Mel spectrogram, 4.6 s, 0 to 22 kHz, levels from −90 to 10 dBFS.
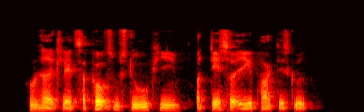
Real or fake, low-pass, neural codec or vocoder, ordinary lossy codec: real; 7.2 kHz; none; AAC, 32 kbps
